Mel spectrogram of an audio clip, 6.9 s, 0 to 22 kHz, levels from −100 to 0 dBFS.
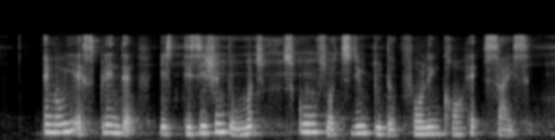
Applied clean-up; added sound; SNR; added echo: neural separator model SepFormer DNS4.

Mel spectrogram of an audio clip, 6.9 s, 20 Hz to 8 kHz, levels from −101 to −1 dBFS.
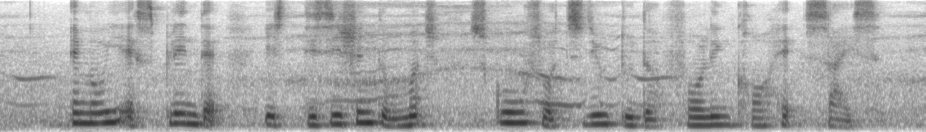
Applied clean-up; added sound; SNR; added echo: none; Breathing; 20 dB; none.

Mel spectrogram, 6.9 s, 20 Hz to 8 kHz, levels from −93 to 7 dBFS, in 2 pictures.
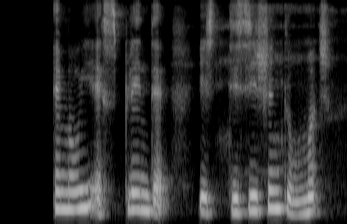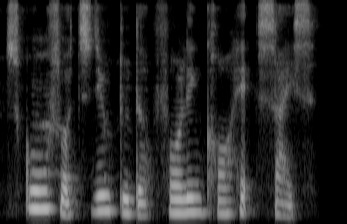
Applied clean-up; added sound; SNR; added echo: neural mask model DeepFilterNet 3.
